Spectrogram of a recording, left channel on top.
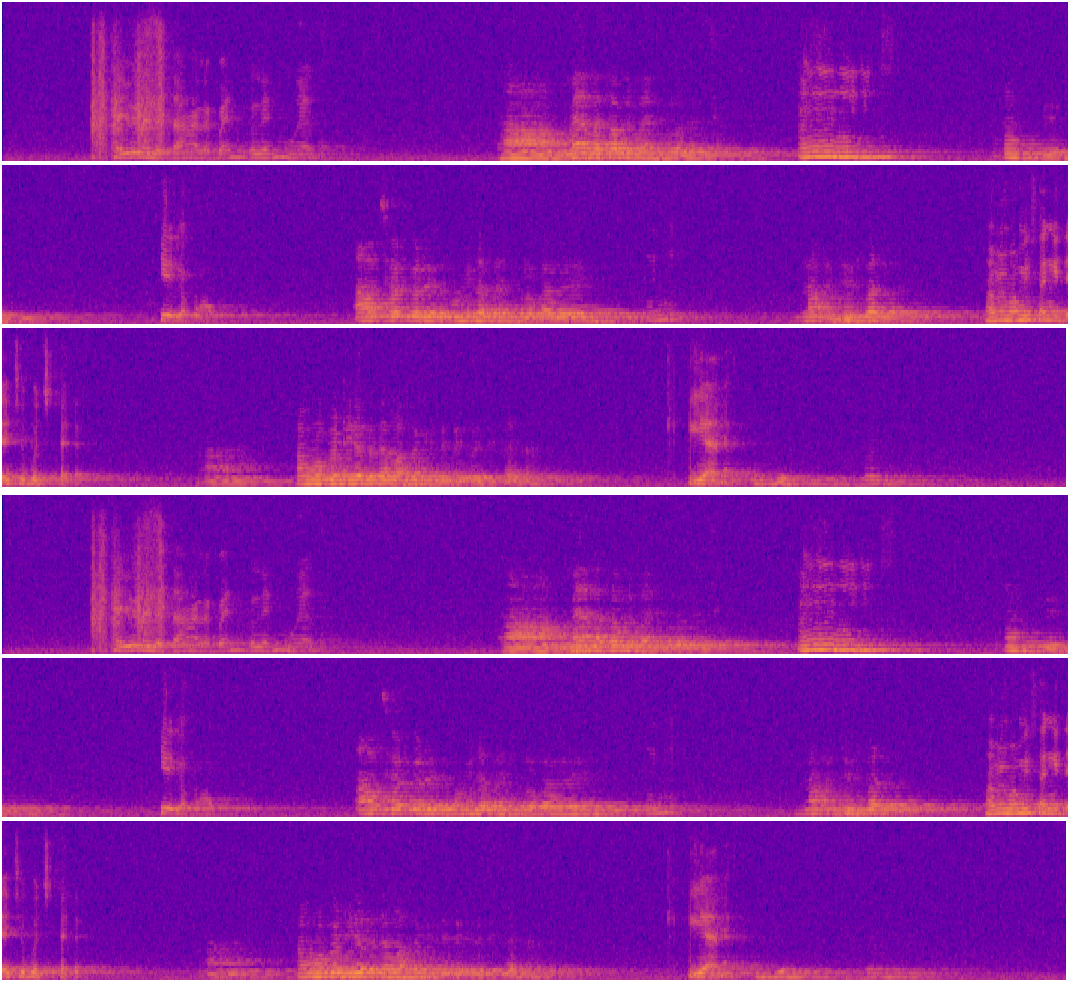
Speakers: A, in the centre; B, on the left.
A: खइयो ल जैतऽ, आहाँ ले बैन्ह क लेनहो ऐऽत।
B: हँ, मैऽ लैऽ सब ने बैन्ह क लऽ जाइ छै।
A: हूँम्म।
B: <unintelligible>
A: केलक अहाँ के
B: आहूँ छोट गो रैहिये तऽ मम्मी ल बैन्ह क लऽ क आबे रहिये ने?
A: आएत
B: नैय, झेठगर रहै।
A: हमे मम्मी संगे जाइ छियै भोज खाय लैऽ।
B: हं, हमरो बेटी हेतै तऽ हमरा संगे जेत तै भोज़ खाइ लैऽ।
A: किया नै
B: तनी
